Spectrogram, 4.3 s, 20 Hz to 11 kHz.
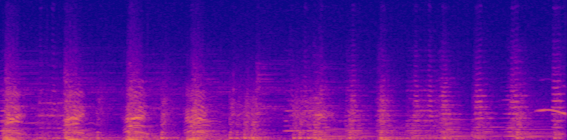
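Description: Orchestral score from an early-1930s cartoon soundtrack, playing with a steady beat of about two accents a second, louder in the first half and softer after about two seconds.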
